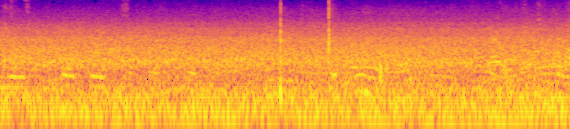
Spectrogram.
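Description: Distant players' voices calling on an outdoor field over a steady low background rumble, with two sharp clicks about two seconds in.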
